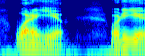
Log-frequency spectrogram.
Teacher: That T in what flaps becomes a soft D, linking to R. Their R and U often blend, so you get somebody like, what are you, or what are ya? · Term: flap T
